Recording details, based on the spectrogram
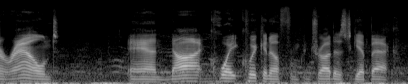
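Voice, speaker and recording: Amid noticeable background noise, a man talks at a moderate pace with ordinary pitch variation. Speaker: baseball play-by-play announcer. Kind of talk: television baseball play-by-play broadcast.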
